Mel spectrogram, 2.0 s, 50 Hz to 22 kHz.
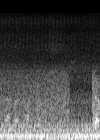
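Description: Steady low drone of a Robinson R44 Raven II helicopter in flight, its Lycoming IO-540 engine and rotors heard from inside the cabin, under air traffic control radio speech. The radio goes quiet briefly near the end, leaving only the drone.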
